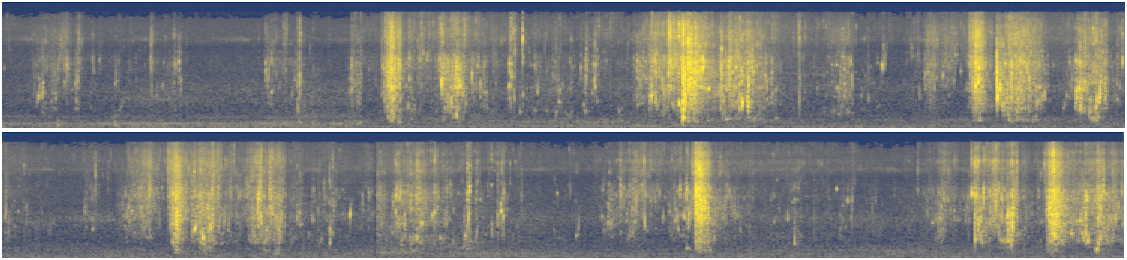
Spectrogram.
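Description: Barefoot wading through shallow muddy water: irregular splashes and sloshes a few seconds apart, the loudest about nine seconds in.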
